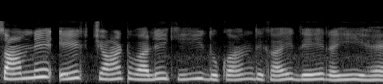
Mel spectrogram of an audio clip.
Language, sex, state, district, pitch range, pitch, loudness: Hindi, female, Uttar Pradesh, Shamli, 220-260 Hz, 235 Hz, -18 LUFS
